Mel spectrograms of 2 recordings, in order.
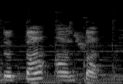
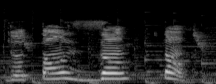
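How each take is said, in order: First: The words are said separately, without linking. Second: The words are linked together with a liaison. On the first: The speaker calls it wrong. "Instead of saying" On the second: The speaker calls it right. "you have it to be"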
